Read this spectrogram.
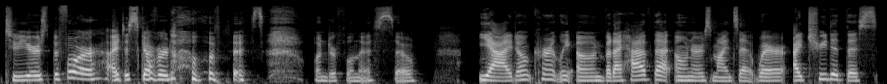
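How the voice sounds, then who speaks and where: A woman's voice: fairly low pitch, a bit bright, dry recording, clean studio sound. A woman chatting candidly as a podcast guest, laughing often. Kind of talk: casual podcast chat.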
